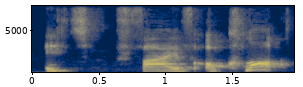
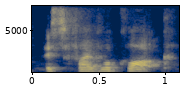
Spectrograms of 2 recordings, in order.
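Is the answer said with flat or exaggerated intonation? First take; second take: exaggerated; flat. First: It is slow with exaggerated intonation. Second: It is quicker with flat intonation. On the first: "it's like really textbook" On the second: "It's more flat"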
